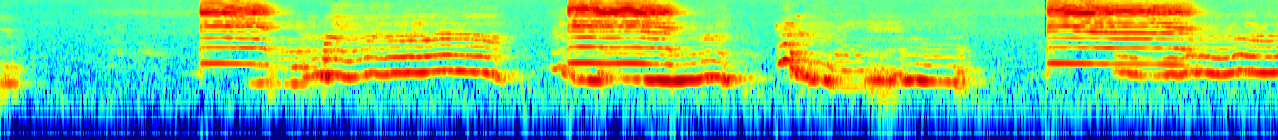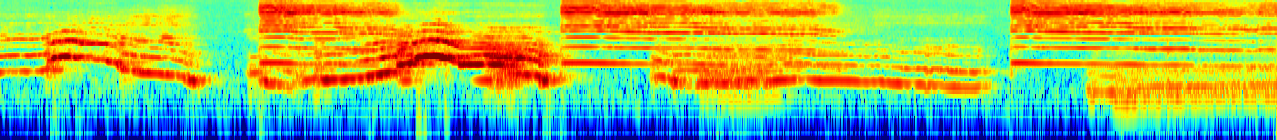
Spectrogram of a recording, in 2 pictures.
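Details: A female pet dog, playing with a squeaker pulled from a toy while being teased, sings in long wavering, rising and falling howls, repeated in phrases broken by short pauses, with squeaker tones overlapping.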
